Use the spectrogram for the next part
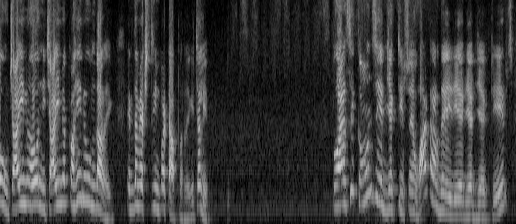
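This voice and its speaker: A male teacher explaining grammar with a lively, rising and falling voice. He circles back, repeats phrases and restarts sentences. He slows right down to dictate sentences and sound out each part of a word. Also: extremely high pitch. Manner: repeats and restarts, slowly spells out words and dictates English sentences. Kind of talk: classroom grammar lesson.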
